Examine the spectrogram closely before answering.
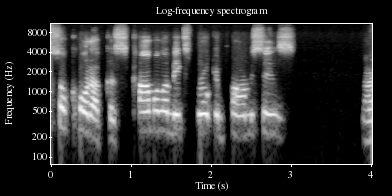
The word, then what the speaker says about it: Kamala: right because I say Camila Kamala it's Kamala it's like Pamela with a K all right say Kamala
